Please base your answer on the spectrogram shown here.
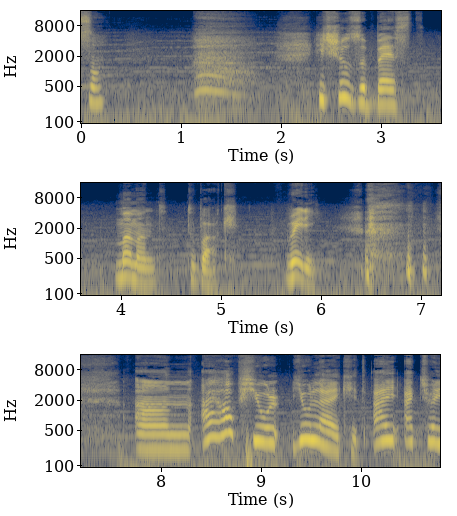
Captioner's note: sigh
